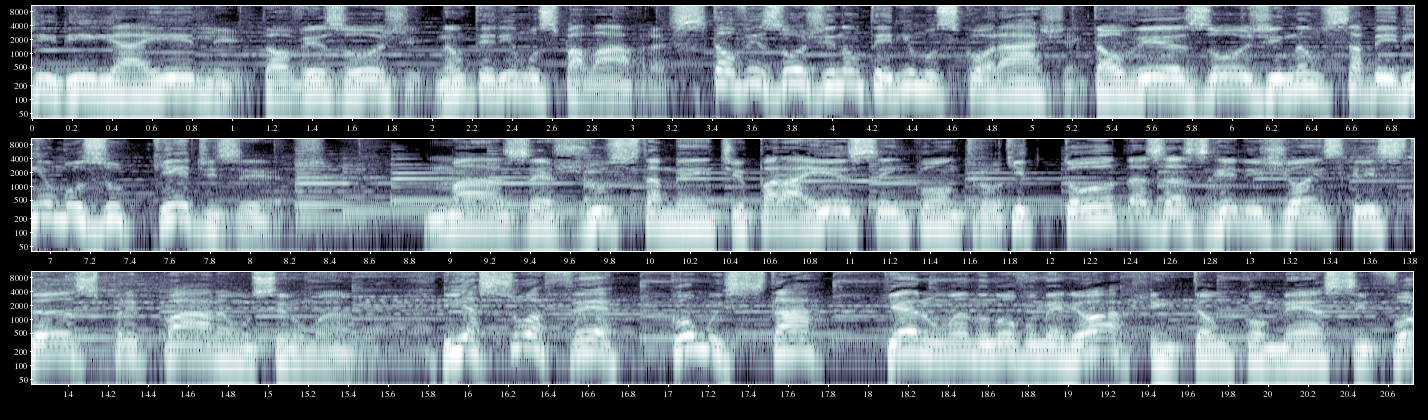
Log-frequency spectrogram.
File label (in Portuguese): mensagem natal masculina; Produções de Natal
